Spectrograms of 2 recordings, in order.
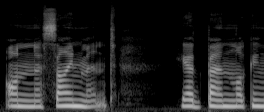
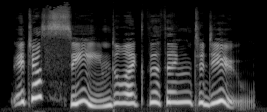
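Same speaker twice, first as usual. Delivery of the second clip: higher soldier voice, a touch puzzled; soldier's voice; 8 semitones higher, 4 dB louder than usual. A narrator's reading. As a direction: pitch up, mildly puzzled.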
